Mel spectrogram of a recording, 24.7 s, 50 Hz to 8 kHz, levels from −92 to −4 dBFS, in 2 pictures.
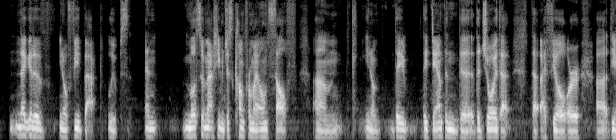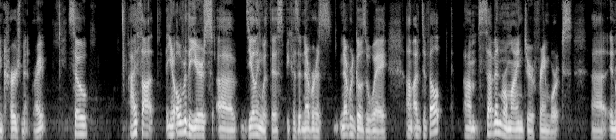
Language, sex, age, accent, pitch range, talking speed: English, male, 30-49, American, 100-115 Hz, 155 wpm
